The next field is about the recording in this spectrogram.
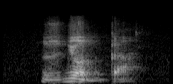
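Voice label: "znonka", Polish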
